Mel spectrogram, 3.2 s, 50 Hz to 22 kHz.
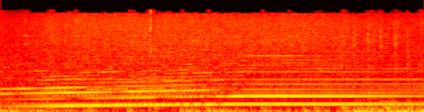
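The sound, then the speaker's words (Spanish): A new Mercedes Formula 1 race car engine for the 2021 season revs loudly, its high-pitched whine climbing steadily over about three seconds with no talking. “Mercedes y Lewis Hamilton presentaron el nuevo auto de Fórmula 1”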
